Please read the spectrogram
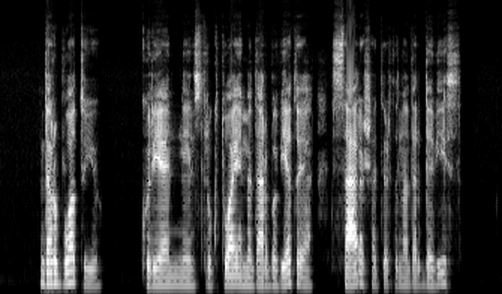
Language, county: Lithuanian, Šiauliai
